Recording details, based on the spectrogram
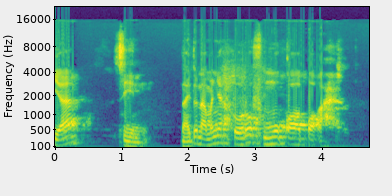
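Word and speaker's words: Yā Sīn: Jadi dibacanya bukan yasa, tapi ya sin.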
